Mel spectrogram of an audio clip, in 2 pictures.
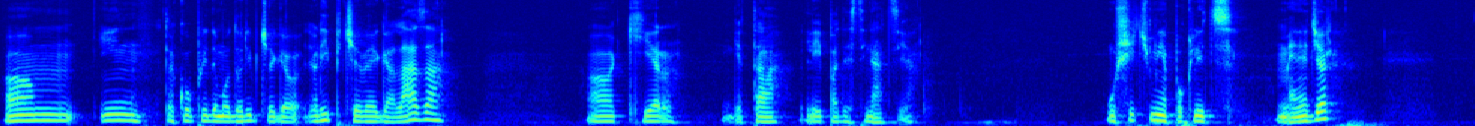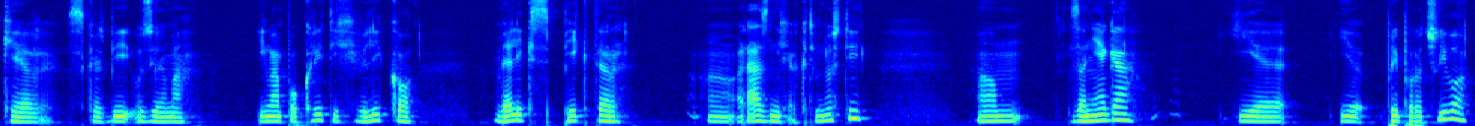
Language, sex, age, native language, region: Slovenian, male, 18-29, Slovenian, Gorenjska region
